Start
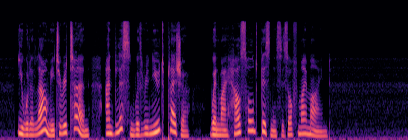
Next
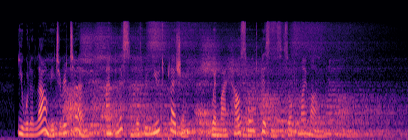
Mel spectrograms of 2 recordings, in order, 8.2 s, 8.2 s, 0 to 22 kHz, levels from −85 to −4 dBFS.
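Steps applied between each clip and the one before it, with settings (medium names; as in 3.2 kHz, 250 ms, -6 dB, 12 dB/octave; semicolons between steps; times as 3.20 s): echo that smears into a reverb 617 ms, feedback 46%, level -5 dB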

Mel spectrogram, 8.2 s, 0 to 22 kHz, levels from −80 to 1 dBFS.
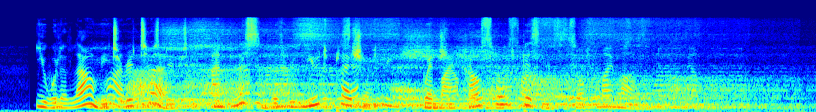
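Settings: chunks repeated in reverse 500 ms, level -7.5 dB; peaking EQ 90 Hz -14.5 dB 0.58 oct; trim +7.5 dB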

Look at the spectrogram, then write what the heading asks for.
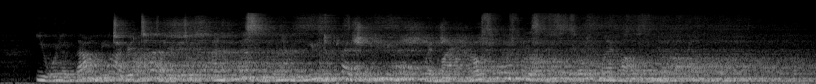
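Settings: low-pass 9.3 kHz 12 dB/octave; reverse; compression 6:1, threshold -26 dBFS, peak gain reduction 14 dB; reverse; reverberation RT60 1.5 s, pre-delay 5 ms, DRR -1.5 dB; trim -3.5 dB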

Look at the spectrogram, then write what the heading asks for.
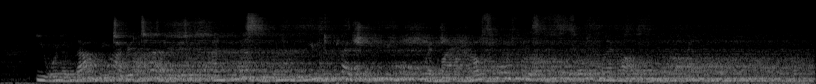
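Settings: compression 3:1, threshold -29 dBFS, peak gain reduction 7 dB; delay 349 ms -16 dB; trim -5 dB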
